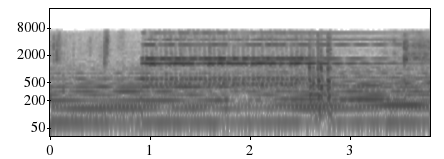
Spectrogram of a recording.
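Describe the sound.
A telephone ringing in a hall: a loud, steady, bright ring that keeps sounding throughout, with a few short clicks mixed in.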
